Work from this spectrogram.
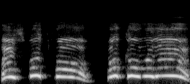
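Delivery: very high, very loud yelled cartoon voice. Showing the others a Patrick Star voice on request: Patrick Star voice. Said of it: "I could do a Patrick Star voice".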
